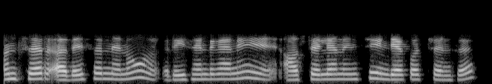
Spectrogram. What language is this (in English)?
Telugu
